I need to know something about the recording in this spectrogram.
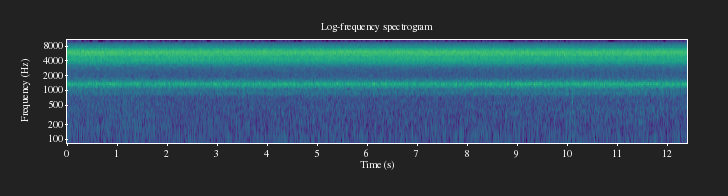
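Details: Periodical cicadas during a mass emergence in eastern North America on May 19, 2011: a dense, steady, hissing drone with a strong high band and a lower whining tone, unbroken throughout.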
